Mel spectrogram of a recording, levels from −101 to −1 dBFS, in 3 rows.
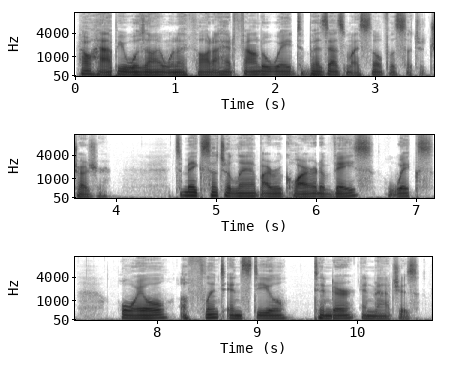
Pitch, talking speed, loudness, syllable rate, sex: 95 Hz, 205 wpm, -22 LUFS, 5.1 syllables/s, male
